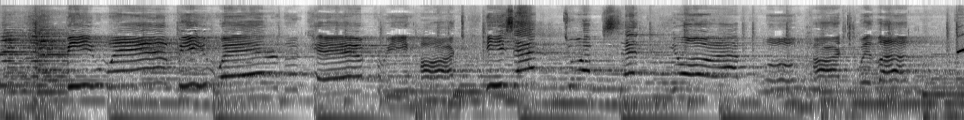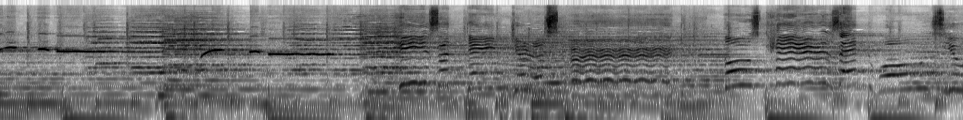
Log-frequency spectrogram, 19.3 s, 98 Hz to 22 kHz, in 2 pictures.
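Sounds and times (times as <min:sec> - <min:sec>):
song with bass and backing instruments: 0:00.0 - 0:19.2
clear high whistled melody with long sustained notes: 0:09.5 - 0:13.4.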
